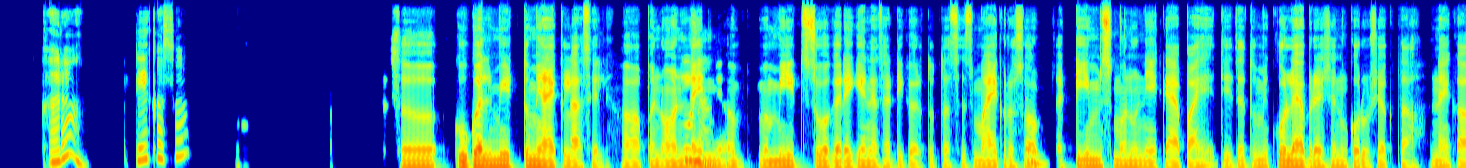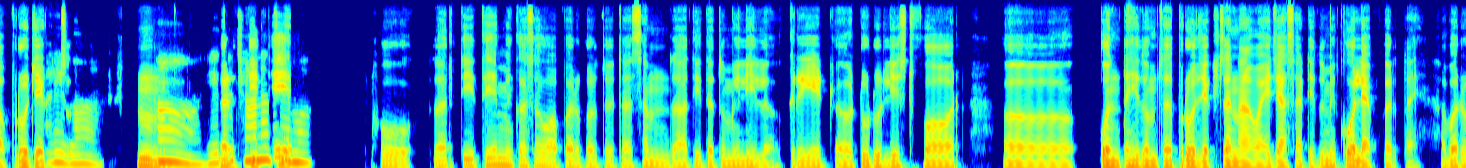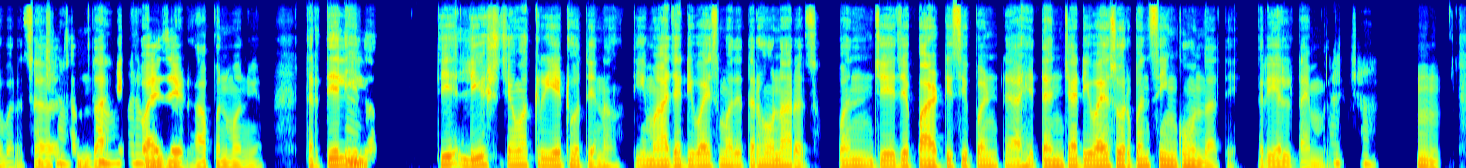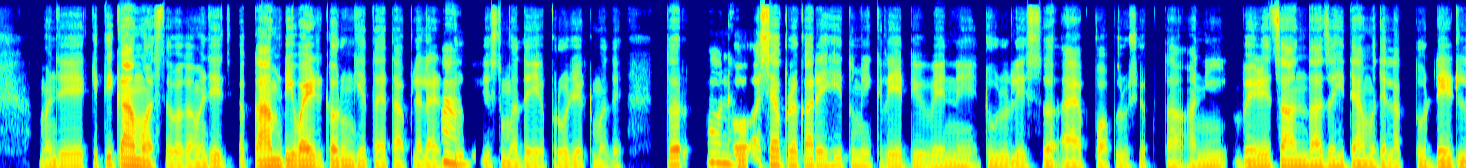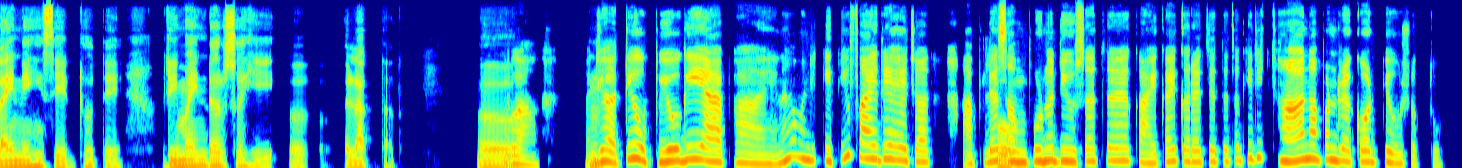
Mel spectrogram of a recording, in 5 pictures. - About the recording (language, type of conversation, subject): Marathi, podcast, प्रभावी कामांची यादी तुम्ही कशी तयार करता?
- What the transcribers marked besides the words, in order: other background noise; tapping; in English: "कोलॅबोरेशन"; in English: "टू-डू लिस्ट फॉर"; in English: "कोलॅब"; in English: "डिव्हाइसमध्ये"; in English: "डिव्हाइसवर"; in English: "सिंक"; in English: "डिव्हाईड"; in English: "टूडू लिस्टमध्ये"; in English: "टूडू लिस्टचं"; in English: "रिमाइंडर्सही"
